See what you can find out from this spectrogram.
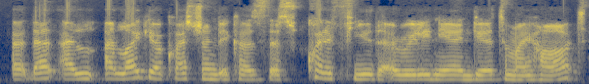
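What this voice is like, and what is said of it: British-sounding accent. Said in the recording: “I know you hear a British accent”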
